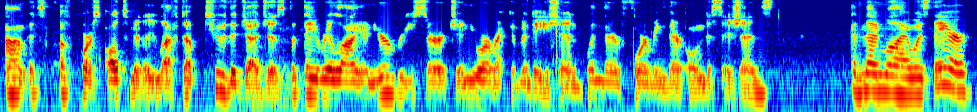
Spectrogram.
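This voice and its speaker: This is a thirties-aged woman from Rochester, New York, running for a judicial seat and speaking in a casual interview. Her lowish, gravelly voice is very animated as she explains things earnestly and in detail, sometimes speeding up.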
